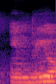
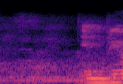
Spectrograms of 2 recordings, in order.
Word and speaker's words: embryo: एम्ब्रियो बनना। Sorry spelling क्या हो रहा है? एम्ब्रियो बनना, ठीक है। एम्ब्रायो नहीं, एम्ब्रियो, ठीक है।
